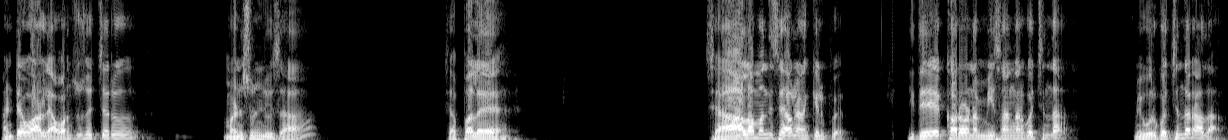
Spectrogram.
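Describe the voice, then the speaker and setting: A male pastor delivers a sermon in a high, smooth, resonant voice. He keeps throwing questions at the congregation and drops from forceful emphatic lines to quiet, low asides. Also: moderate pace, pauses often. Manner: preaching with call-and-response questions to the congregation.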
